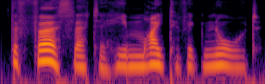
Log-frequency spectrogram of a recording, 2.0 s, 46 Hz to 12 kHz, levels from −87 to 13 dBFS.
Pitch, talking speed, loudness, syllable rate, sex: 155 Hz, 210 wpm, -21 LUFS, 5.6 syllables/s, female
